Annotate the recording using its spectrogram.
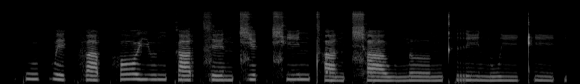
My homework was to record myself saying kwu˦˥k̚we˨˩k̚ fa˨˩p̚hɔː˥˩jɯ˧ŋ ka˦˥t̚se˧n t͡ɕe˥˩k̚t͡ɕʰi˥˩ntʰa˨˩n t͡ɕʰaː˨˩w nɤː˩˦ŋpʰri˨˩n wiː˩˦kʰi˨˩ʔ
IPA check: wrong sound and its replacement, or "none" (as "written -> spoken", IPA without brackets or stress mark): pʰ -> kʰ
